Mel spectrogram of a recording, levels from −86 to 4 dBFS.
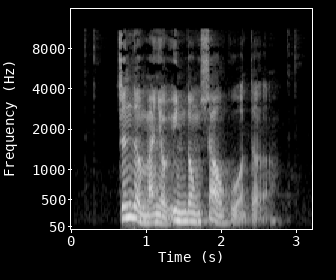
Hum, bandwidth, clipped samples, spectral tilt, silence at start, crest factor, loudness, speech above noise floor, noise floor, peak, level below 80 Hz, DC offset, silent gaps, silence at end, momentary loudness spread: none; 11.5 kHz; under 0.1%; -5.5 dB/octave; 0.65 s; 16 dB; -16 LUFS; 44 dB; -59 dBFS; -2 dBFS; -58 dBFS; under 0.1%; none; 0.5 s; 16 LU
